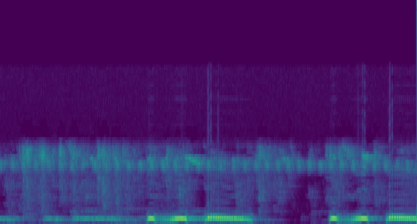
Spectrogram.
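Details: Albino spotted dove, a white mutation bird, cooing: a low rolling preamble followed by two quick rising notes and a longer drawn-out coo, repeated twice; a faint high hiss runs throughout.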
